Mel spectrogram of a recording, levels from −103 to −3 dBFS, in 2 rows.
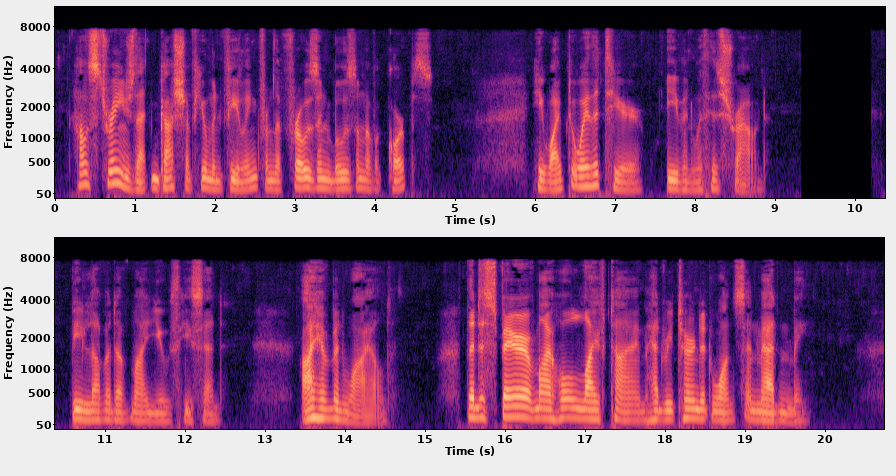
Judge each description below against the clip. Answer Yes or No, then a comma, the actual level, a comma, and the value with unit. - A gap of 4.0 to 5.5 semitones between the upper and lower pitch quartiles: No, average, 3.6 semitones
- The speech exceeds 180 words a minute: No, slow, 135 wpm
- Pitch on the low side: Yes, low, 110 Hz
